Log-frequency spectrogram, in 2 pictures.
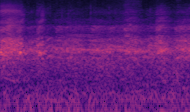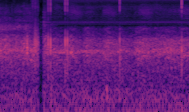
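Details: Flying crows give drawn-out, rough cawing that blurs into a continuous raspy wash, followed by a brief drop-out and a few sharp clicks near the end.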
